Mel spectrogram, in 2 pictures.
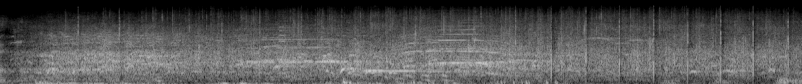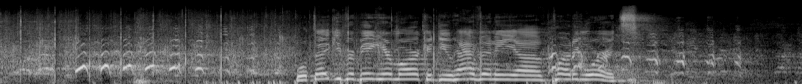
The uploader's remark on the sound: Live from the 208 Comedy Fest in Boise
